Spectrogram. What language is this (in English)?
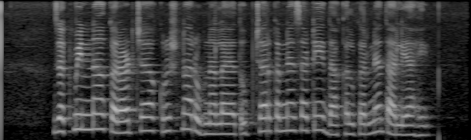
Marathi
